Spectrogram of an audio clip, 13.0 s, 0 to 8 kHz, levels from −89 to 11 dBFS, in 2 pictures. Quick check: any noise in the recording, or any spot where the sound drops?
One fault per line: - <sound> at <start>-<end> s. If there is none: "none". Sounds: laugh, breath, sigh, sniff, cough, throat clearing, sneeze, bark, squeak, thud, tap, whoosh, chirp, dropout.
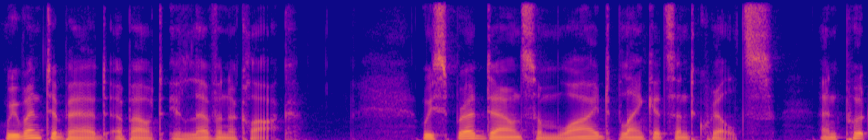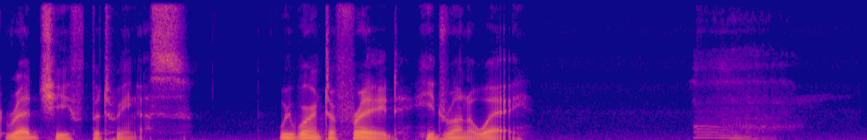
- sigh at 11.7-12.9 s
